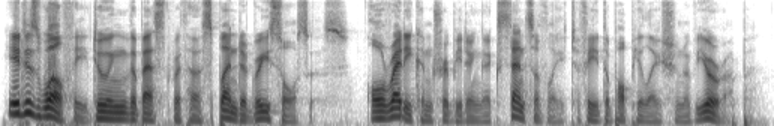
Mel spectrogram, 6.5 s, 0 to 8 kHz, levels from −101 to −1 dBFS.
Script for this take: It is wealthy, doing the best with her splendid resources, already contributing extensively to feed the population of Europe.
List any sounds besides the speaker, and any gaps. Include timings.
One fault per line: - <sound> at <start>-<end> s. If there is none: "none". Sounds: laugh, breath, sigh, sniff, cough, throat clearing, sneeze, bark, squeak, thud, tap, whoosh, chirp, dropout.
none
